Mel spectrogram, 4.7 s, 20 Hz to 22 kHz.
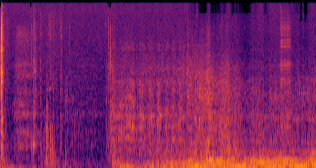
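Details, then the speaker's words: Datsun 280Z with L28 engine and straight-pipe exhaust: steady low churning crank that never catches; car died instantly when passenger door was shut and won't restart, cause unknown. "I mean, it was instantaneous. So I don't know, and it won't start over. You know, it sounds like it wants to."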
